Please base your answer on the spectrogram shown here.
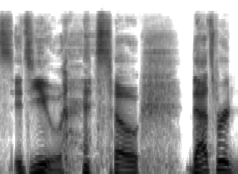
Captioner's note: laughs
